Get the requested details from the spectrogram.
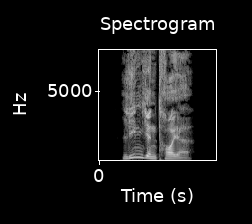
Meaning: inflection of linientreu: 1. strong/mixed nominative/accusative feminine singular 2. strong nominative/accusative plural 3. weak nominative all-gender singular
- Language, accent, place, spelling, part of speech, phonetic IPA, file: German, Germany, Berlin, linientreue, adjective, [ˈliːni̯ənˌtʁɔɪ̯ə], De-linientreue.ogg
